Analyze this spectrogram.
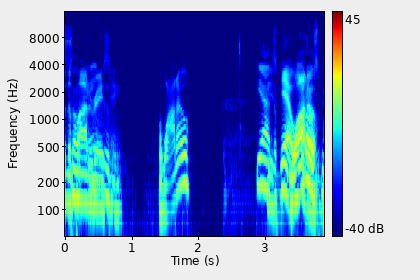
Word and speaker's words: Watto: Watto? Yeah. He's- Yeah, Watto's Watto. Is that his blue. name? Yeah, Watto's blue.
